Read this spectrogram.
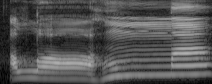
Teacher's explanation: اللہ کے لام کو موٹا پڑھیں گے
